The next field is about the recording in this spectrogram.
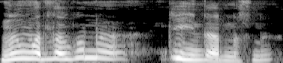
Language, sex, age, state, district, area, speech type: Kashmiri, male, 30-45, Jammu and Kashmir, Bandipora, rural, spontaneous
